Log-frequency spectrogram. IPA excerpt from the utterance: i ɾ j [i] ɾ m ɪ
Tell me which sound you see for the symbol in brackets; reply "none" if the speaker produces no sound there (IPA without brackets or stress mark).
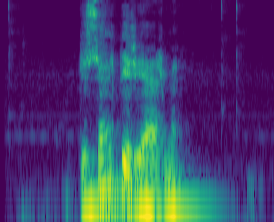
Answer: æ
